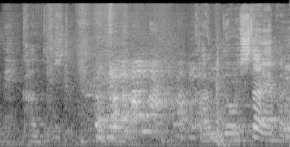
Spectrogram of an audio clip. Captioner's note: all laugh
